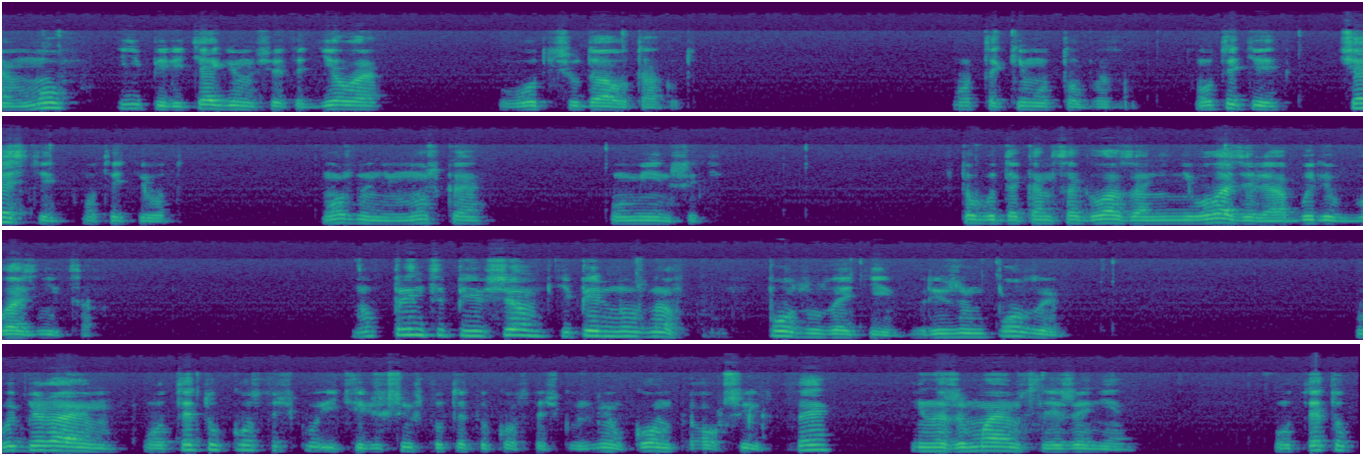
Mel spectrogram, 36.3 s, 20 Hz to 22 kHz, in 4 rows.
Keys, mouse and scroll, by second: 0.3 click, 1.8 click, 6.7 click, 7.7 click, 9.3 click, 11.2 click, 14.4 click, 15.6 click, 18.4 middle click, 23.8 click, 24.7 click, 26.5 middle click, 28.4 click, 29.8 shift+click, 32.6 ctrl+shift+c, 35.6 click.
